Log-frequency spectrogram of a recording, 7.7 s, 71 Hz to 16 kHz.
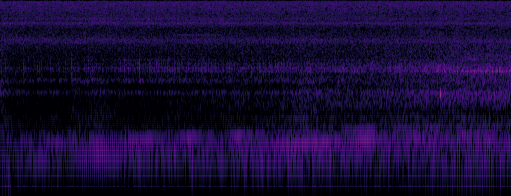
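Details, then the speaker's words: An AC industrial fan run from a variac at about 75 volts makes a steady rushing airflow with a faint tone climbing as it speeds up, with no rubbing or rattle. It sat on wires on the floor, which amplified vibration; it is very quiet when lifted. "if I take it in my hand for instance or lift it off the floor it's actually very quiet you can barely hear it"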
